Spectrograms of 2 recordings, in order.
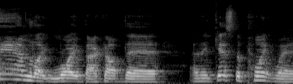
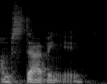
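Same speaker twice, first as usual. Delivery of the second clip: very quiet, very soft, barely voiced whisper; 5 semitones lower, 11 dB quieter than usual. Retelling what a man said during a face-to-face argument: imitating someone whispering. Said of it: "whispers to me".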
